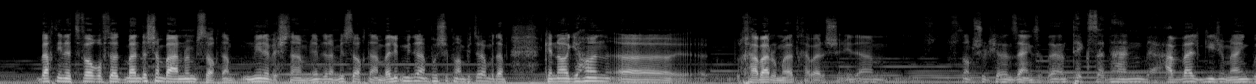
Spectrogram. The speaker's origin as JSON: {"language": "Persian", "country": "Iran", "moved": "yes", "said": "اونم پروازی بود که باهاش اولین بار سالها پیش از ایران اومدم بیرون به قصد مهاجرت به خارج."}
